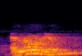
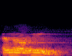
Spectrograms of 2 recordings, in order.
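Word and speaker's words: אלהים: We generally pronounce that as elohhim or more perhaps correctly elohim.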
